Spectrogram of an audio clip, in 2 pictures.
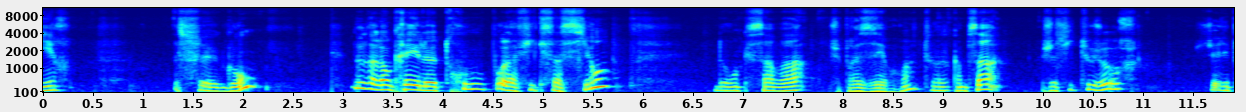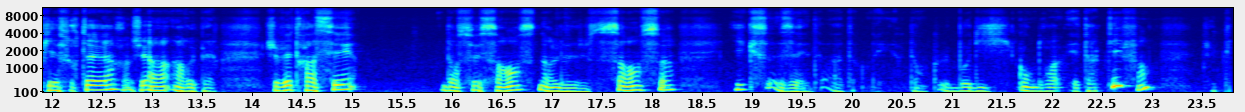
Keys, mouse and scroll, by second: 0.7 right click, 1.5 click, 3.1 scroll up 2, 3.6-4.2 right drag, 5.4-5.7 scroll down 2, 8.2 KP_0, 8.9-9.5 right drag, 9.6 scroll down 2, 10.6-11.0 scroll down 1, 11.2-11.9 right drag, 23.5 click.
